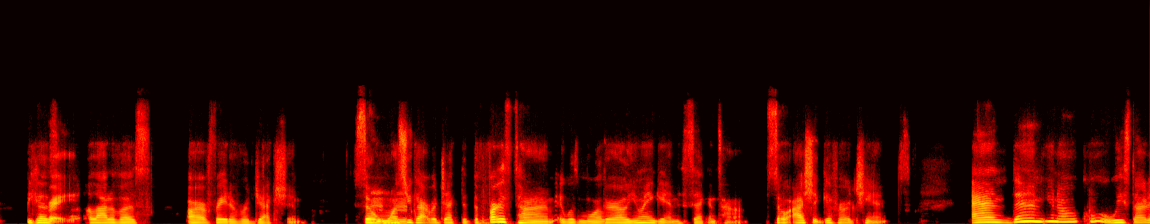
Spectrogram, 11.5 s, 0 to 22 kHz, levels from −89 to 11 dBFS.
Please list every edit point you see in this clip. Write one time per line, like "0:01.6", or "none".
0:06.0
0:07.6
